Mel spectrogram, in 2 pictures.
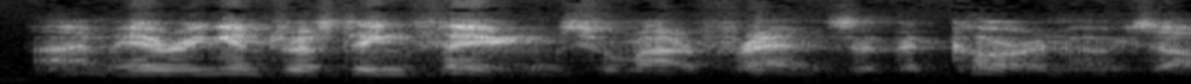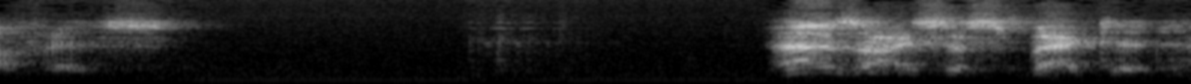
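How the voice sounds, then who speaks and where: Calculating mob boss tycoon for a game, measured n condescending, really echoey, bit off the mic. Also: male voice, medium pitch, sharp tone, exaggerated voice. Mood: intrigued, sinister. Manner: measured, menacing, articulate, condescending. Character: cold, calculating male crime boss tycoon dictating orders. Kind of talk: dramatic video game audio log monologue. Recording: roomy, slightly distant audio log.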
